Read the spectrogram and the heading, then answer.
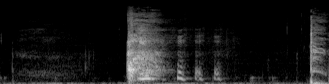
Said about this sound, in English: I'm yawning. And coughing. Ugh.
